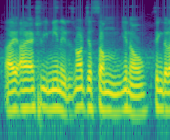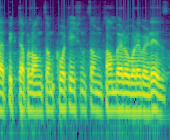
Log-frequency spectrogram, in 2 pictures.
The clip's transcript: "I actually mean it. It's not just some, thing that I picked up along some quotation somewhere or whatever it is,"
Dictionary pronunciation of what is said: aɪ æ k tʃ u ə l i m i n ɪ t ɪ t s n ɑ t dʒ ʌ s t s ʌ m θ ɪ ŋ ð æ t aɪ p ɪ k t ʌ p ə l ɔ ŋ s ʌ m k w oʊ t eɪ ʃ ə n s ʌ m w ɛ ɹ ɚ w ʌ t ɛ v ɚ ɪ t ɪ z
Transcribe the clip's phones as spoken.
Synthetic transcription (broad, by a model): aɪ æ k tʃ u ə l i m i n ɪ t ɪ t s n ɑ t dʒ ʌ s t s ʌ m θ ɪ ŋ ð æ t aɪ p ɪ k t ʌ p ə l ɔ ŋ s ʌ m k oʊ t eɪ ʃ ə n s ʌ m w ɛ ɹ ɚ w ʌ t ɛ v ɚ ɪ t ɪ z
